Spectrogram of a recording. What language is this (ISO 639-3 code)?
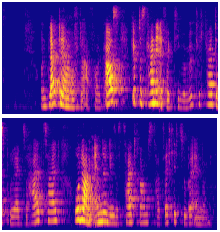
deu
